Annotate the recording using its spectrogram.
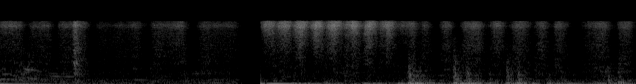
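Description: Quick back-and-forth rubbing strokes against a hard surface, a scratchy hiss repeating about four or five times a second, broken by a short gap about halfway through.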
